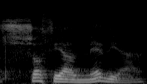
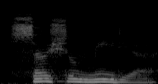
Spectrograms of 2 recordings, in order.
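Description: First: It is pronounced with a Spanish-style accent. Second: It is pronounced with a native English accent. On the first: The speaker calls it wrong. "it's not social media" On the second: The speaker calls it right. "it's social media"

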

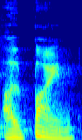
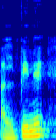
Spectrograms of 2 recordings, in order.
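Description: First: The name is pronounced the English way. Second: The name is pronounced the Spanish way. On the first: "no se dice alpine en inglés" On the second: "yo la voy a pronunciar en español"

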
